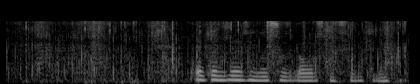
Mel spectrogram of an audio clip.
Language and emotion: Russian, neutral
